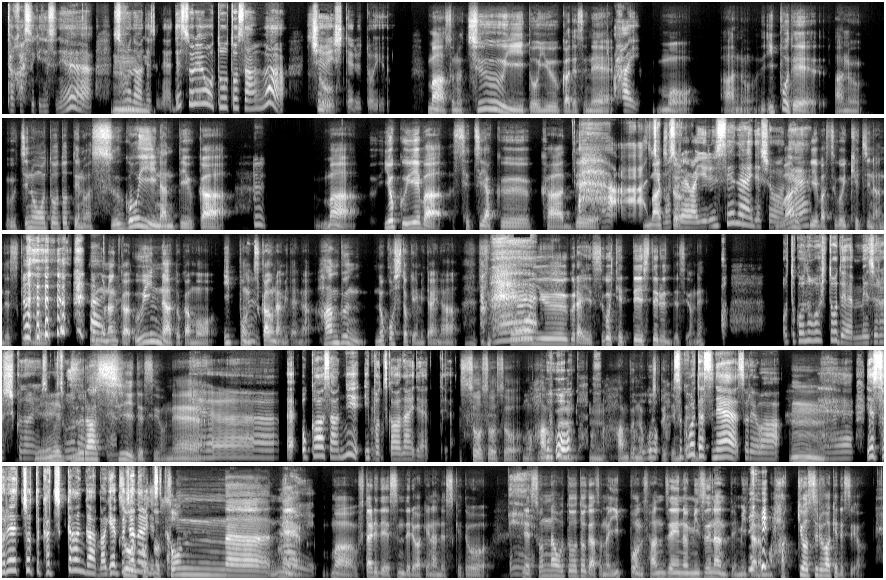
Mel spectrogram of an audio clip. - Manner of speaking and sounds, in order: lip smack; laugh; laughing while speaking: "なんか"; laugh; unintelligible speech; laugh
- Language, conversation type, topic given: Japanese, advice, 家族の価値観と自分の考えが対立しているとき、大きな決断をどうすればよいですか？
